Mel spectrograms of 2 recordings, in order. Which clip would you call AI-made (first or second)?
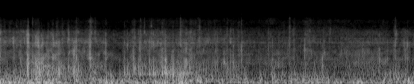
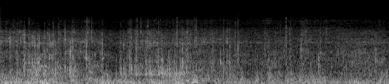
first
